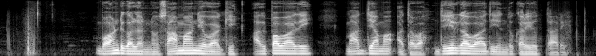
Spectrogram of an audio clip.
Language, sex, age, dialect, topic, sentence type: Kannada, male, 18-24, Mysore Kannada, banking, statement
